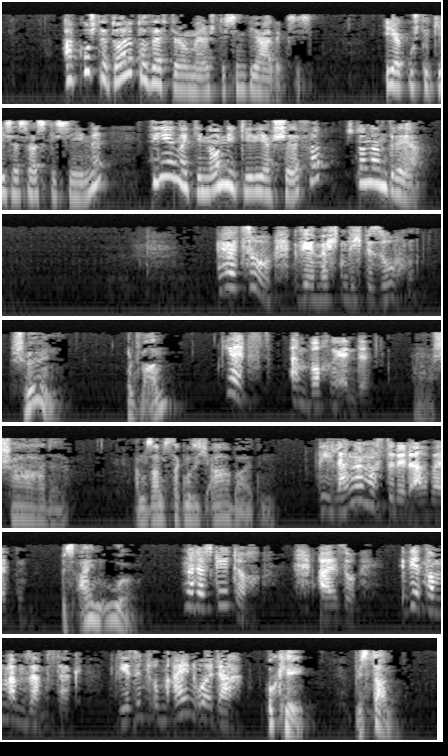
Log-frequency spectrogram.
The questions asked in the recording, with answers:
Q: τι ανακοινώνει η κυρία Σέφα στον Ανδρέα.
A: Η μητέρα του Ανδρέα του λέει ότι οι γονείς του θα βρίσκονται κοντά του, δηλαδή στο ξενοδοχείο, στο Aachen, το Σάββατο στη 1.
